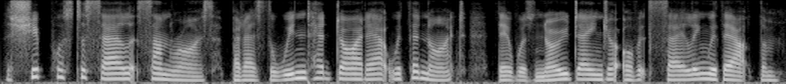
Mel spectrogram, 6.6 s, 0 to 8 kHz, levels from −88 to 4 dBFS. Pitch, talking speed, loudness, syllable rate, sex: 175 Hz, 240 wpm, -17 LUFS, 5.3 syllables/s, female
